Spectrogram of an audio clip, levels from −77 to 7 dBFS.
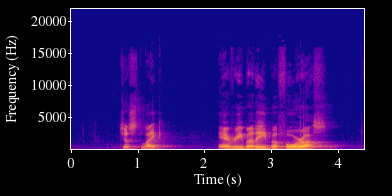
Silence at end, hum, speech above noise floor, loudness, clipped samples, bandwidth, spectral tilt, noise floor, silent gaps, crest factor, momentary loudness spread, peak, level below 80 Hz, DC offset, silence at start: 0.55 s; none; 42 dB; -15 LUFS; under 0.1%; 16 kHz; -6.5 dB/octave; -57 dBFS; none; 16 dB; 15 LU; 0 dBFS; -60 dBFS; under 0.1%; 0.75 s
